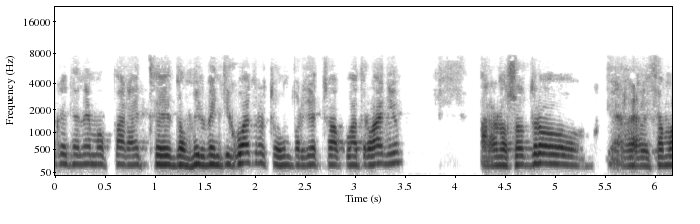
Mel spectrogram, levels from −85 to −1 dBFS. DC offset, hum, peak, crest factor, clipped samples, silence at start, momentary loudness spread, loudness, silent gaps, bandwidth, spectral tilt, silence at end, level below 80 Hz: under 0.1%; none; -4 dBFS; 16 dB; under 0.1%; 0 s; 9 LU; -20 LUFS; 4.13-4.18 s; 7.6 kHz; -6 dB/octave; 0 s; -66 dBFS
